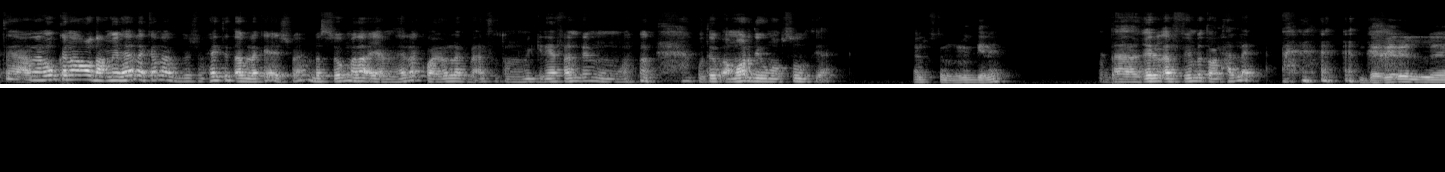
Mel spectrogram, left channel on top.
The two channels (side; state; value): right; silent; digital silence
